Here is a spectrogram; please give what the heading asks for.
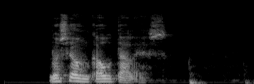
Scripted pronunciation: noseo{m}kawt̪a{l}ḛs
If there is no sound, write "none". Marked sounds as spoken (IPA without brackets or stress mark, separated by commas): ŋ, l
